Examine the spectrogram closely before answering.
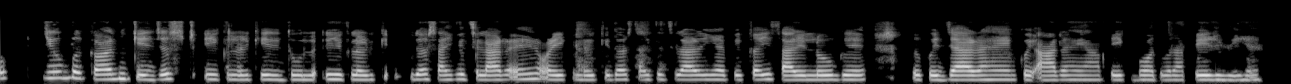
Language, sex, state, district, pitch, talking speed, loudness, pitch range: Hindi, female, Bihar, Saharsa, 215 Hz, 210 wpm, -17 LUFS, 215-230 Hz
